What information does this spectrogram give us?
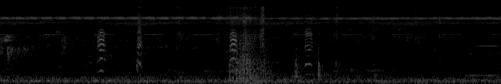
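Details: A pair of zebra finches in a minimalist aviary with plastic plants at night; three short, nasal, harmonic-rich calls spaced about a second apart, over a steady high-pitched hiss and low background rumble.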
